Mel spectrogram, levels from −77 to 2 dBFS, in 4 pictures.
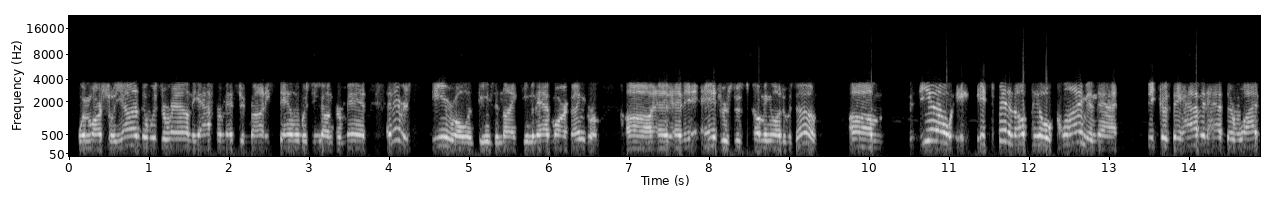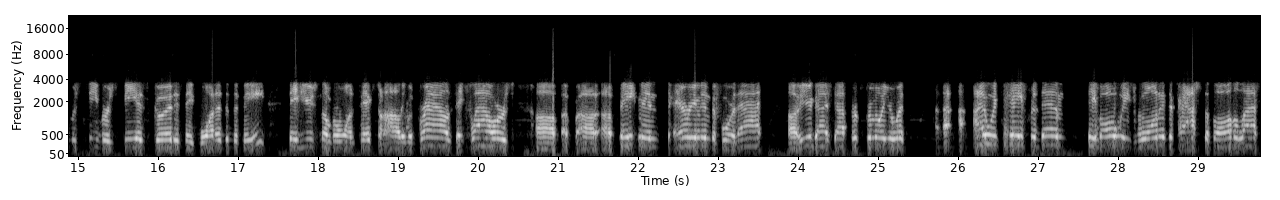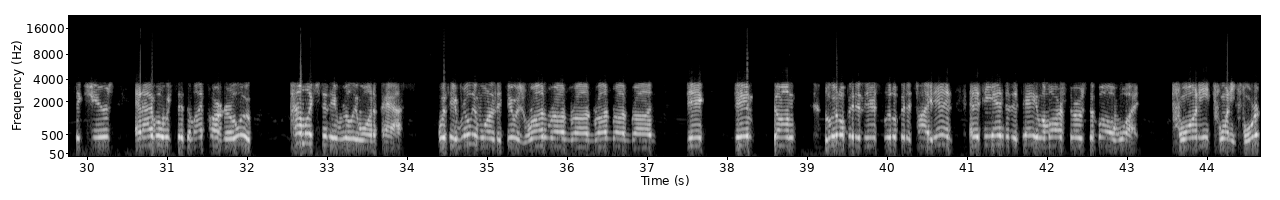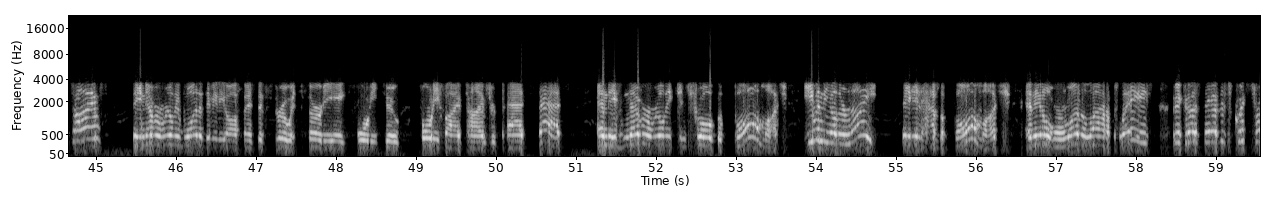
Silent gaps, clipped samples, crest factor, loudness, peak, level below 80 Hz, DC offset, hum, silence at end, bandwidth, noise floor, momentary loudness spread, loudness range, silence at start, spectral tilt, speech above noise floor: none; under 0.1%; 18 dB; -18 LUFS; 0 dBFS; -62 dBFS; under 0.1%; none; 0 s; 7.6 kHz; -59 dBFS; 6 LU; 2 LU; 0.1 s; -4.5 dB/octave; 41 dB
